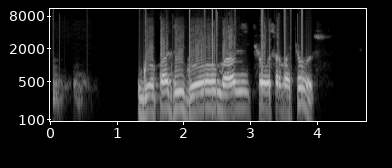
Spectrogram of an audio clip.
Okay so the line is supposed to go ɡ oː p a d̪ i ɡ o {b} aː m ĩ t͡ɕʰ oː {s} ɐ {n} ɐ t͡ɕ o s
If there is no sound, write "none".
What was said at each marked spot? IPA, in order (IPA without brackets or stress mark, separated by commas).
m, s, m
